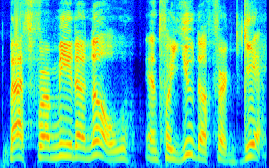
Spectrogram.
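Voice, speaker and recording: A man playing a blunt, menacing 1940s gangster thug in a radio noir parody, using rough tough-guy slang. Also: sits high, lively intonation, normal speed, fairly bright tone. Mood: menacing, suspicious.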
